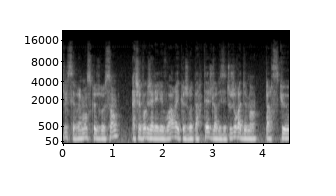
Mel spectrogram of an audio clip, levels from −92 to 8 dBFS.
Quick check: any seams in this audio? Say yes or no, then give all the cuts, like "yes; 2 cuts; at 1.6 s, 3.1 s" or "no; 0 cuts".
yes; 1 cut; at 1.2 s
